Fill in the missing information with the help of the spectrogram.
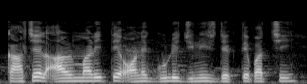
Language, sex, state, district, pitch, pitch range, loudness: Bengali, male, West Bengal, Alipurduar, 150 Hz, 145-160 Hz, -17 LUFS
